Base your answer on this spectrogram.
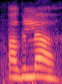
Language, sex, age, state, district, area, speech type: Urdu, female, 18-30, Uttar Pradesh, Mau, urban, read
